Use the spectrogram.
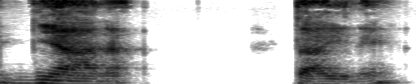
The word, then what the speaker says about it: Jnanadayini: Again, the Jna with G it should start. So J it should start rather than G. Okay, Jnana Dayine.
